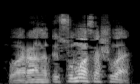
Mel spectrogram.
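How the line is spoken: Barking. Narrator (Russian): рявкнул Танис

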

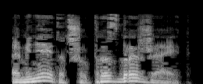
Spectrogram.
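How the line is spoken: Quiet speech. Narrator (Russian): тихо проговорил Ренорин

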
